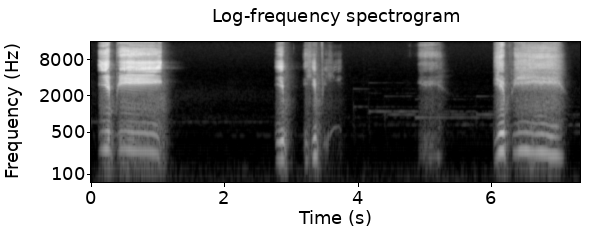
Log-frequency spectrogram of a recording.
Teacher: really breathy and quiet, and you had problems hearing her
